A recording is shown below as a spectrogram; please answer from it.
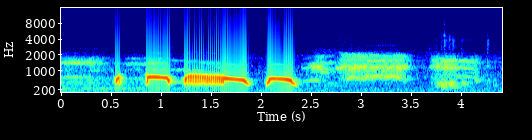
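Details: Spotted dove in the 'thổ đặc' deep voice, cooing in the morning to draw other doves. A crisp low phrase of short note, level hoot, rolling note and drooping end, followed by rougher harsh calls in the background.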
